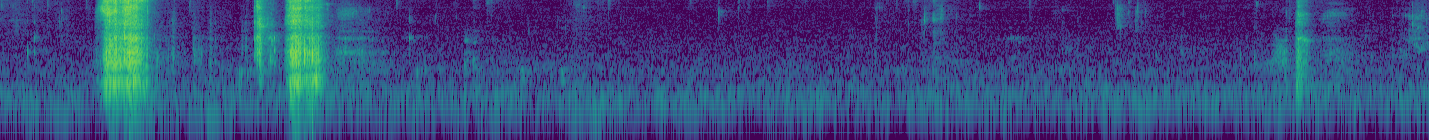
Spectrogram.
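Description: A young woman slurps noodles loudly and close up.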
